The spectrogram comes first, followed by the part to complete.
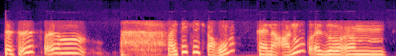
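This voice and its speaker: A woman's voice: a little high, sing-song, dry recording. Woman, Berlin accent, hesitant caller, tinny phone line, dry sound. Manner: halting, hesitant. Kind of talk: call-in radio chat.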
